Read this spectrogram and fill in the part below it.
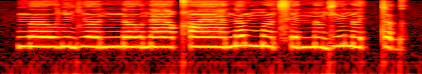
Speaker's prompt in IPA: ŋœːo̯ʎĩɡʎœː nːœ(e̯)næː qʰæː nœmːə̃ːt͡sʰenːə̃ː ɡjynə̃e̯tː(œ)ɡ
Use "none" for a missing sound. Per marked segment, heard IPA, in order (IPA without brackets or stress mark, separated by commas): o̯, œ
